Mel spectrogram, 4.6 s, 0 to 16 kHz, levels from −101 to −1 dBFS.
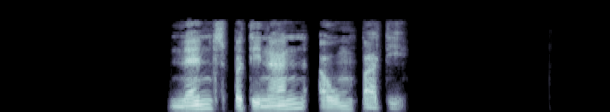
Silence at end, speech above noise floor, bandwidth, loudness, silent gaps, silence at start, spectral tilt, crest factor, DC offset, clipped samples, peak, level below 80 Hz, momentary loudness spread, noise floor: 1.55 s; over 69 dB; 8 kHz; -21 LUFS; 2.33-2.39 s; 1.3 s; -4.5 dB/octave; 24 dB; under 0.1%; under 0.1%; -2 dBFS; -64 dBFS; 12 LU; under -90 dBFS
